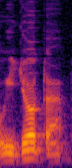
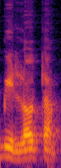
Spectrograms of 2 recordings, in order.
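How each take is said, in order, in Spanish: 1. La consonante del medio es un sonido parecido a la Y. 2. La consonante del medio es un sonido L simple. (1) "Aquí en, en Colombia es Villota" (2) "en Estados Unidos me dicen Vilota"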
